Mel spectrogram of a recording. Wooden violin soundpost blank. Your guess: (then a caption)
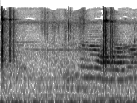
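Dry. Wooden violin soundpost blanks are dropped, giving two short, bright clicking taps over a low background hum. Their clear ring marks the wood as dry and suited to resonate well in the violin body.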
